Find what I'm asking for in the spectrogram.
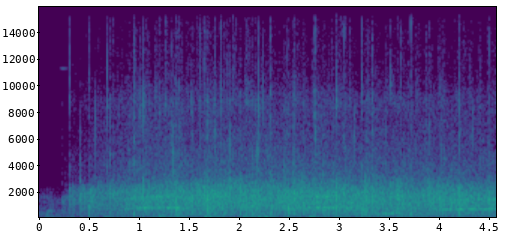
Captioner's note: audience applauding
